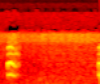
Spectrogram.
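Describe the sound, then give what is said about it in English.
A squeaky toy squeaks twice as a six-month-old puppy plays with it, short high-pitched honking squeals about a second apart, thin over a faint background hiss with no talking. “My puppy is playing with her squeaky toy.”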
